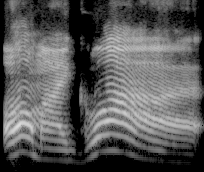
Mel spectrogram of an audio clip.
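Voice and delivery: slow, stretched-out gasp of disbelief; shocked. Real, not acted. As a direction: drag it out, stunned. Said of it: "I'm shook".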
